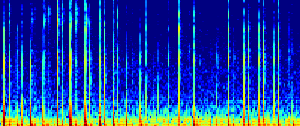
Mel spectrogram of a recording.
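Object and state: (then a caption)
Bar of soap. Fingernails scratch and tap the face of a solid white oval bar of soap held in one palm. The result is a quick, uneven run of short, dry clicks and scrapes, each with a soft low thump beneath a bright crackly edge, dying away almost instantly.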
